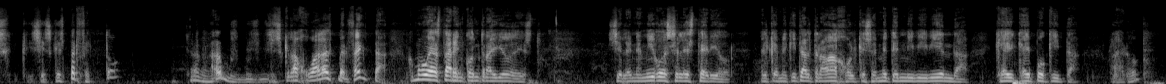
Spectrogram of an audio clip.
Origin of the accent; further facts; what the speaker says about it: Mondragón, Basque Country, Spain; yo soy de Mondragón, yo soy de Arrasate, yo soy del barrio de San Andrés. Barrio San Andrés es la tercera provincia extremeña, Cáceres, Badajoz y San Andrés, se ha dicho históricamente.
